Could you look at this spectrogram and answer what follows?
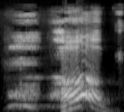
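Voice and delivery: a high, snooty humph; sour humph. Acted. Sour kangaroo scoffing at Horton, high huff. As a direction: huff it out with disdain. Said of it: "humphed the voice".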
